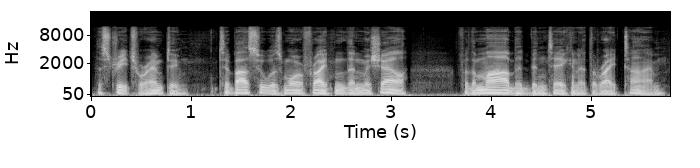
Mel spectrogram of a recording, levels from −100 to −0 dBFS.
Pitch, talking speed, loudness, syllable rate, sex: 85 Hz, 205 wpm, -19 LUFS, 5.9 syllables/s, male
